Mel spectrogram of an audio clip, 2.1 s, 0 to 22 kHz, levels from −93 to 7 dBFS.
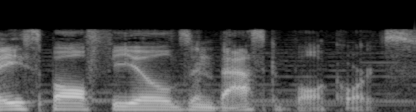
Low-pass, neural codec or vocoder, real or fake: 7.2 kHz; none; real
